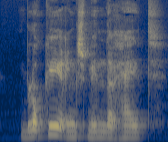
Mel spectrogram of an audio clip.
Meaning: a minority with the power to delay or stop a decision made by the majority; a blocking minority
- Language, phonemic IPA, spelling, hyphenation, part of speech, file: Dutch, /blɔˈkeː.rɪŋsˌmɪn.dər.ɦɛi̯t/, blokkeringsminderheid, blok‧ke‧rings‧min‧der‧heid, noun, Nl-blokkeringsminderheid.ogg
